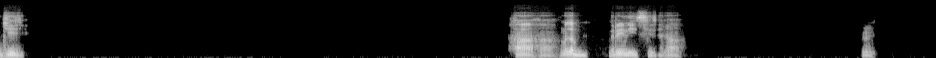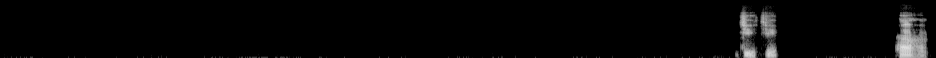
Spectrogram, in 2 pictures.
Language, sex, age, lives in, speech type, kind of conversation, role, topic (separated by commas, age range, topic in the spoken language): Hindi, male, 25-29, India, conversation, podcast, host, Rozmarra zindagi mein paani bachane ke kuchh simple tareeke kya hain?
